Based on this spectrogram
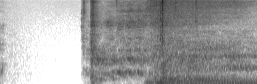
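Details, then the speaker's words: Honda City automatic with erratic idle, after cleaning and refitting the ISC valve: starter whirr, engine catches and idle rises straight up steadily with no dip; normal start, idle to settle as engine warms. "Nah, harusnya kayak gitu, Guys, ya. Jadi dia enggak ng-edown dulu ke bawah, harusnya dia langsung naik."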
